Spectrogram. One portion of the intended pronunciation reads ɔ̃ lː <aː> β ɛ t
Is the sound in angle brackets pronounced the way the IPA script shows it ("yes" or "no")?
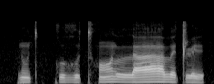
yes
